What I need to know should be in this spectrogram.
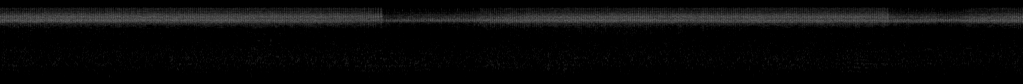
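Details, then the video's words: Countryside summer meadow grasshoppers producing an unbroken, very high sizzling chorus, easing slightly in volume around four seconds and again near nine seconds. "КУЗНЕЧИКИ. Слушать звуки летнего луга"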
